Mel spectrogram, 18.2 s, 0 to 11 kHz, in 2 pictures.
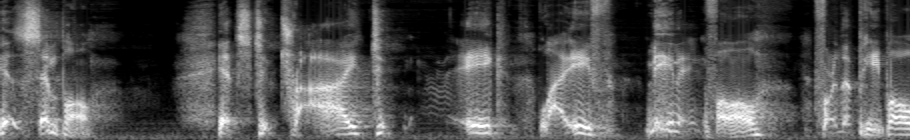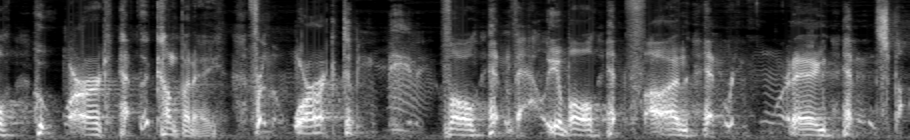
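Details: Adult male with spasmodic dysphonia, a rare voice disorder acquired in 2010; throat muscles spasm and contract when he talks, sometimes making speaking difficult; real speech from a keynote talk.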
